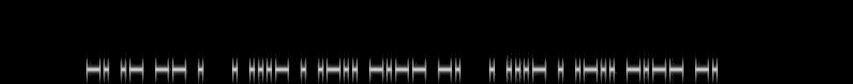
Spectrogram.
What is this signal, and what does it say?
Morse code, heard as a keyed tone, about 28 wpm, 700 Hz. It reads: NAME EVELYN EVELYN
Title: Practice QSO - Exchange 1 - Beginning - 28wpm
